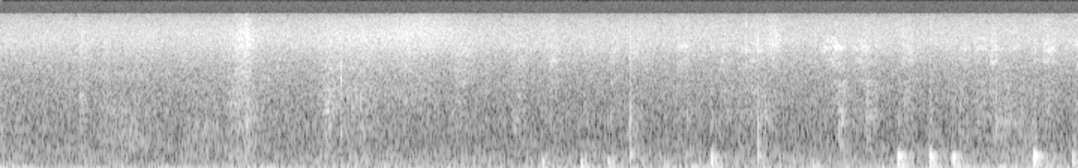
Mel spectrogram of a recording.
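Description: A pen or chalk scratches across a board during a biology lesson, with faint intermittent strokes and taps under a low room hum that grow slightly more distinct toward the end.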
